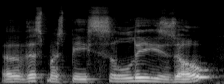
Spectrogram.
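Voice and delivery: ordinary delivery, nothing marked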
